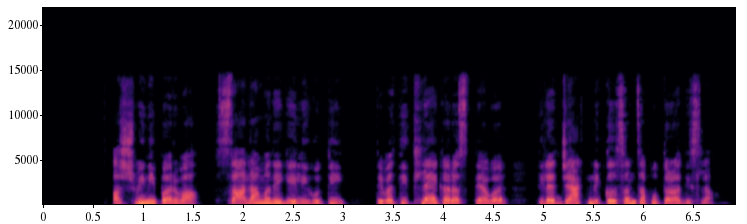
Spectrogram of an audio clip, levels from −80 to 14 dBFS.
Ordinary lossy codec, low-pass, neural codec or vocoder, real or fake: AAC, 48 kbps; 14.4 kHz; none; real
